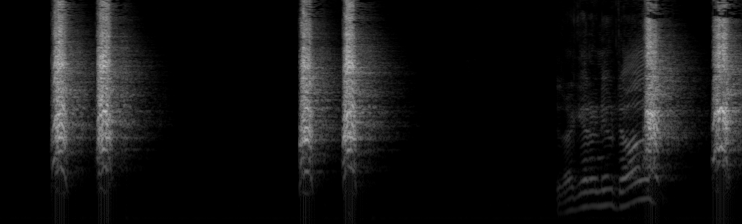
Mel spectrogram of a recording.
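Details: Pet cockatoo imitating a dog repeats harsh, noisy double barks about every two and a half seconds, with a person's voice briefly heard between the last pairs.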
